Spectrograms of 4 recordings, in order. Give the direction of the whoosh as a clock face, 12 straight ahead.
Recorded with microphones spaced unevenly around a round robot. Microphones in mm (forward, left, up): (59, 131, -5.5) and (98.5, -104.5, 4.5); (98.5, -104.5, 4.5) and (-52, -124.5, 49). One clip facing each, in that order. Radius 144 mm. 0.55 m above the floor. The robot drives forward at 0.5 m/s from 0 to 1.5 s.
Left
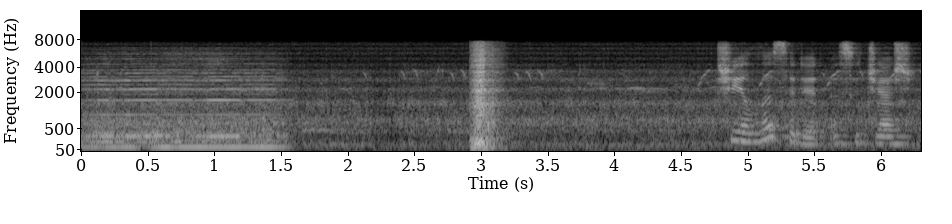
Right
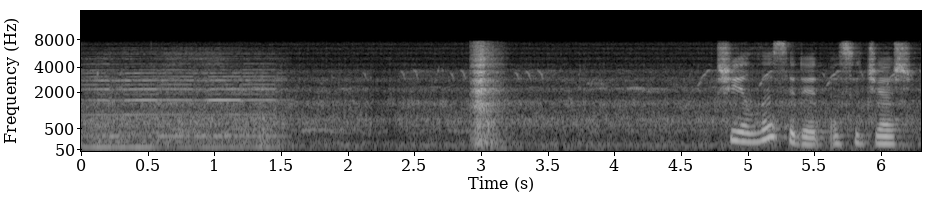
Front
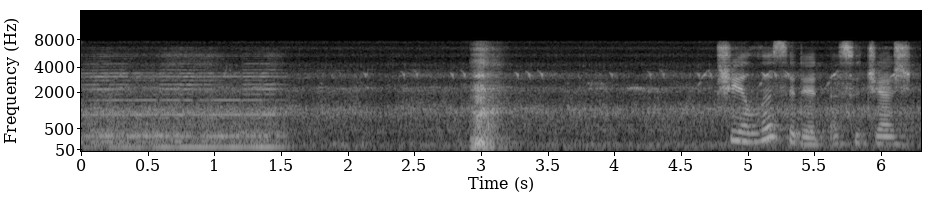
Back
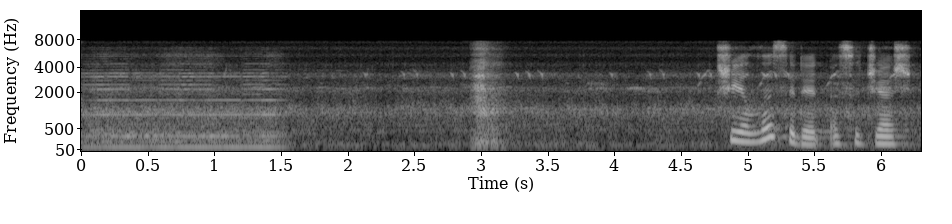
9 o'clock.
